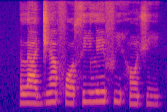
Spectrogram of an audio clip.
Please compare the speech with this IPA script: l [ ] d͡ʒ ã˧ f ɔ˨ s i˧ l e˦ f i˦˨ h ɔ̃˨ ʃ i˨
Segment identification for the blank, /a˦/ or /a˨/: a˨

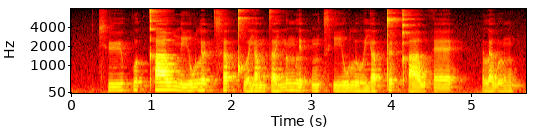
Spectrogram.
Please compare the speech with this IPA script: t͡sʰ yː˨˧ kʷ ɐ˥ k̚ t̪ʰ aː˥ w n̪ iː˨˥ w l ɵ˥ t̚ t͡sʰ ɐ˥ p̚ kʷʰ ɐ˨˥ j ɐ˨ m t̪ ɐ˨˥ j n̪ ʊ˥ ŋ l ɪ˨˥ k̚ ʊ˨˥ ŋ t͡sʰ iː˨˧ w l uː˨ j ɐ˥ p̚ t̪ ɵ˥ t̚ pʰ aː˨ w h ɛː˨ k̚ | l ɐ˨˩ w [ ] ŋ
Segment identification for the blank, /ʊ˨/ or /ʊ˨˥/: ʊ˨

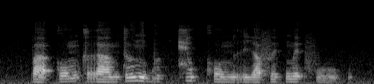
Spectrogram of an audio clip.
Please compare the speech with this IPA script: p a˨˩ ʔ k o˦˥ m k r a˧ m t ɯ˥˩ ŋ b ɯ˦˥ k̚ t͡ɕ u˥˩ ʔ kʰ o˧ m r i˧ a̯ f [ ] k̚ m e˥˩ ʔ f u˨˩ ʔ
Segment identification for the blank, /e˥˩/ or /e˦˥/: e˦˥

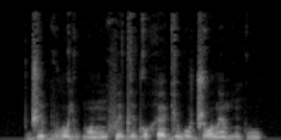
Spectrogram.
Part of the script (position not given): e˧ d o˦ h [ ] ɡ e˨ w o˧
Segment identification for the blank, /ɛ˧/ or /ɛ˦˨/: ɛ˦˨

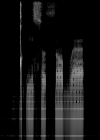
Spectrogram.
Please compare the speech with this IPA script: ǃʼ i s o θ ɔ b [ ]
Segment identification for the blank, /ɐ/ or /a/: ɐ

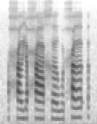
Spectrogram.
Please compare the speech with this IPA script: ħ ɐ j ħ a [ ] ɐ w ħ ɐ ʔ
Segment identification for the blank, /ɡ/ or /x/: x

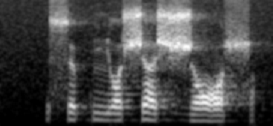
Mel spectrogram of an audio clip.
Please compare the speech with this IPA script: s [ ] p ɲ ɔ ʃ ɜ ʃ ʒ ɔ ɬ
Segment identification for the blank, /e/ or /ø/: ø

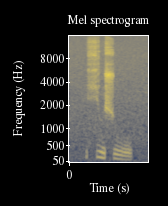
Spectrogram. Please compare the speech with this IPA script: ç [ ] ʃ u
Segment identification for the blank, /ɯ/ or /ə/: ɯ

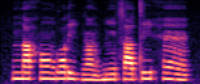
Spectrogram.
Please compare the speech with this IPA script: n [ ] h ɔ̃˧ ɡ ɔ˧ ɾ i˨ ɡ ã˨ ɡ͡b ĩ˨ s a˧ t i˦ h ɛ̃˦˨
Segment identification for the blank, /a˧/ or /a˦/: a˧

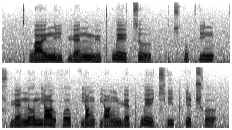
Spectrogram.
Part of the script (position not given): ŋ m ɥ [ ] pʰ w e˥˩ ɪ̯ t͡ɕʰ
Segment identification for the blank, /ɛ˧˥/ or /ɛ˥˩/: ɛ˧˥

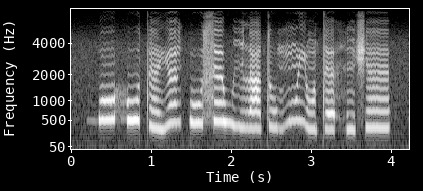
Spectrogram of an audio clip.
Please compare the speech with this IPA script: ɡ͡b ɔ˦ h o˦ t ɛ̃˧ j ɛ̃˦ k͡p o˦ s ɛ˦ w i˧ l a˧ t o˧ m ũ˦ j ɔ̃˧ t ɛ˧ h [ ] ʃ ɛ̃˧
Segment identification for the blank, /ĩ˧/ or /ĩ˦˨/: ĩ˧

